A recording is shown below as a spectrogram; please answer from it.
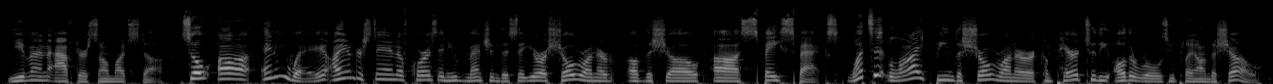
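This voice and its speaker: A high-voiced man hosts an interview podcast. He talks casually and effusively, with plenty of exclamation. The sound is dry, with very little room on it. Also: big pitch swings, moderate pace, few pauses, a bit bright, dry recording.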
